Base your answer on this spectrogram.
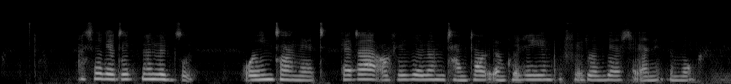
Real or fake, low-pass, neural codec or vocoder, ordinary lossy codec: fake; 7.2 kHz; codec, 16 kHz, 1 kbps, FreqCodec, smaller model; none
